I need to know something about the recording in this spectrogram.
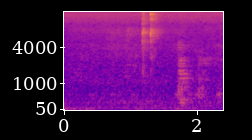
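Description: Near silence: faint room tone with two quick faint clicks a little over a second in, and a brief faint sound near the end.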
